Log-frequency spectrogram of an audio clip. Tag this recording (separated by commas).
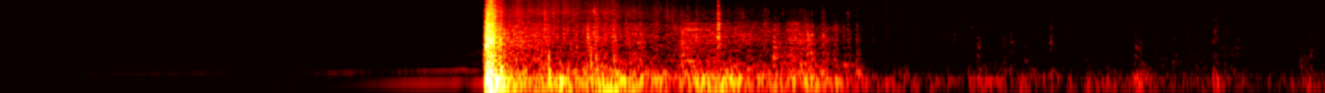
Vehicle, Car, Motor vehicle (road)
